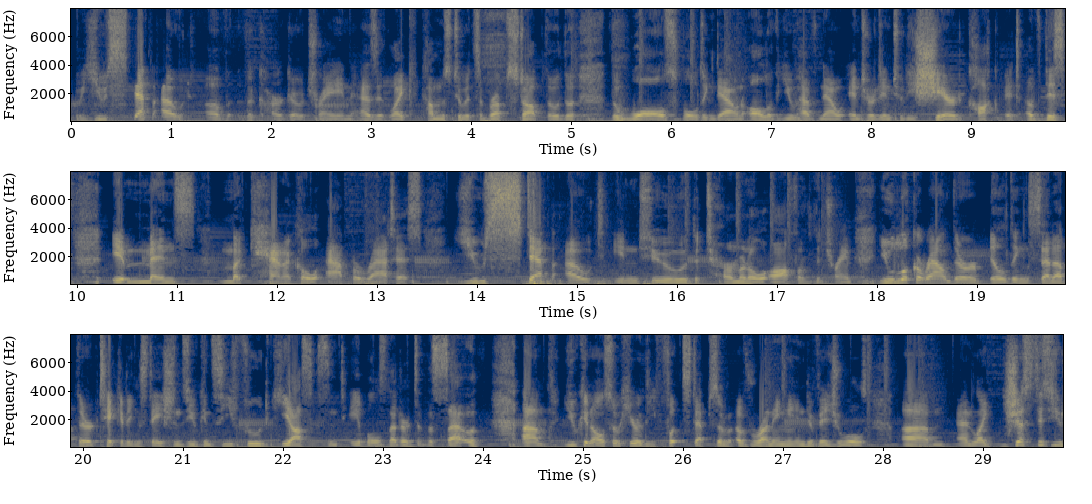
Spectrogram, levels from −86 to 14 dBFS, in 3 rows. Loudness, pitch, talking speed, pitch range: -21 LUFS, 125 Hz, 175 wpm, 115-135 Hz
